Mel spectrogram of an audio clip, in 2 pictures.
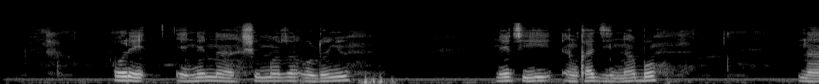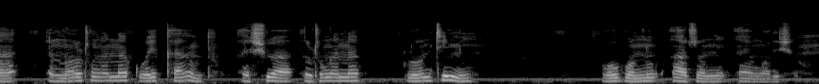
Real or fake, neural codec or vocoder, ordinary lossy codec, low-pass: fake; vocoder, 44.1 kHz, 128 mel bands every 512 samples, BigVGAN v2; none; 7.2 kHz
